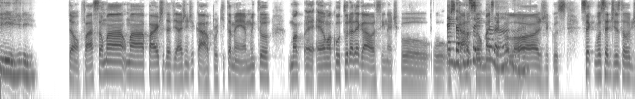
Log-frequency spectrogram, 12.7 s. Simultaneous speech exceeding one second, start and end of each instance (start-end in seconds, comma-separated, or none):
8.9-10.6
